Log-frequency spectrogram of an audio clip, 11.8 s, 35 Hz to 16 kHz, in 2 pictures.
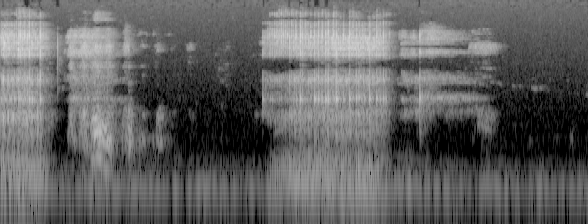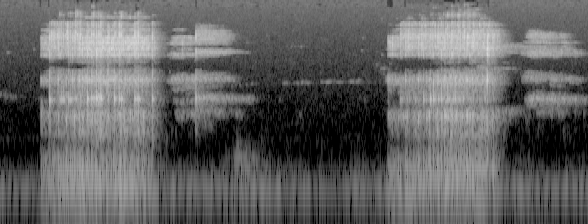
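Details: Sleeping person snoring, filmed by a friend: loud, harsh rattling inspiratory snores, about 18 a minute, with quieter breathing between.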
